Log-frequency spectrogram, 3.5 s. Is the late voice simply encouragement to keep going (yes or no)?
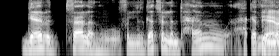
no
